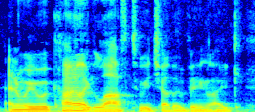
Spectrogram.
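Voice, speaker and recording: Low-voiced man chatting candidly. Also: a little fast, a little mellow. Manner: candid, informal, mildly sweary, self-interrupting. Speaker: actor and producer guest. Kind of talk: casual interview chat.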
